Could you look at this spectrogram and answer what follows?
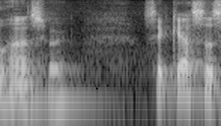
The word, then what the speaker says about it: ransomware: Ransomware.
